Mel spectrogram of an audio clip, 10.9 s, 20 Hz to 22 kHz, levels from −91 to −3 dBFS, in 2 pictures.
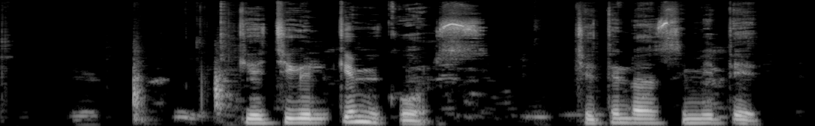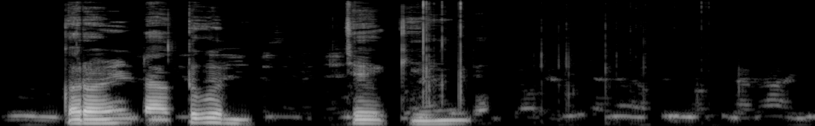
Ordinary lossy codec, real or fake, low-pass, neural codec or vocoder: none; real; none; none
